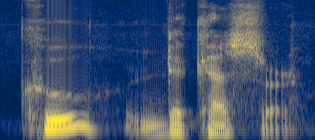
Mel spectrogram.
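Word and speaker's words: Queues de Castor: But there was a place called, and I'll have to spell it for you, but the pronunciation is Kuster, which in French means beaver tales, and is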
